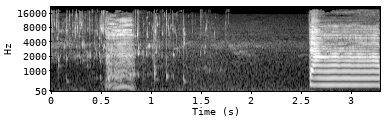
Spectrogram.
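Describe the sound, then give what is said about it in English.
A brief splashy pour of water, under a second long, then quiet, followed by a loud steady horn-like tone that continues to the end. “Some water.”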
